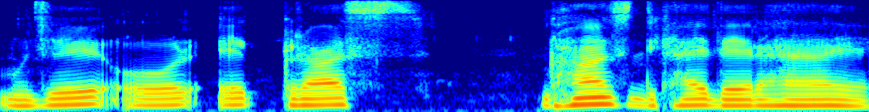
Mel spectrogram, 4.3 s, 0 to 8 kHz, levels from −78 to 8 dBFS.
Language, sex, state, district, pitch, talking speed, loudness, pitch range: Hindi, female, Arunachal Pradesh, Lower Dibang Valley, 120 Hz, 125 wpm, -15 LUFS, 120-130 Hz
